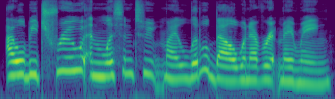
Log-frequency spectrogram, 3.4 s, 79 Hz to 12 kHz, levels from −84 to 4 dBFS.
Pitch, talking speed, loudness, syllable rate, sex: 235 Hz, 250 wpm, -19 LUFS, 5.6 syllables/s, female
